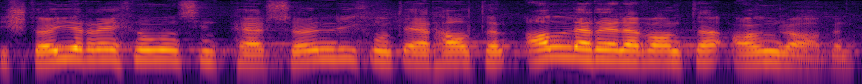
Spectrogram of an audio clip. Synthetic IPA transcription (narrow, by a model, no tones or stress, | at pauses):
d̥iːʃtɔʏəʁɛçnʊŋənzɪnt̚pʰɛɐzøːnlɪçʊndɛʁɦaltənʔaləʁelevantəʔanɡaːbən̩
